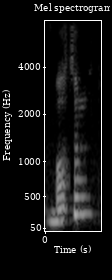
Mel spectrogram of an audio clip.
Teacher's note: Sería algo así, también volviendo a hacer una comparación con el inglés, si decimos la palabra bottle, pues igual, detrás de la T pues viene prácticamente este sonido, una L. Una L que no lleva alrededor ninguna vocal, sino que simplemente detrás de la T, bottle, pues sería pronunciar una L.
